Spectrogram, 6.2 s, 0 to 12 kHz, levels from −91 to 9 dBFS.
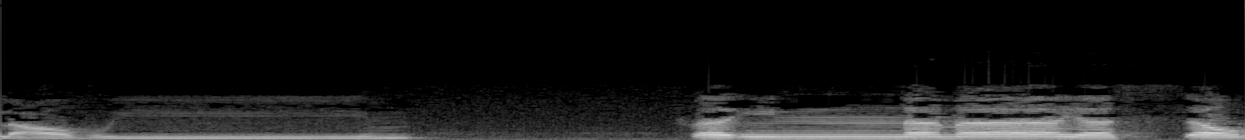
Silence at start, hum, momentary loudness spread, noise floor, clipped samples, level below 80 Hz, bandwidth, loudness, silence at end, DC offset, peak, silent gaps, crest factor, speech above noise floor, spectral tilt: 0 s; none; 14 LU; -54 dBFS; under 0.1%; -66 dBFS; 4 kHz; -19 LUFS; 0 s; under 0.1%; -4 dBFS; none; 16 dB; 37 dB; -11.5 dB/octave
